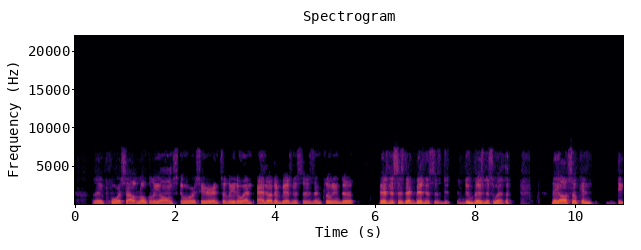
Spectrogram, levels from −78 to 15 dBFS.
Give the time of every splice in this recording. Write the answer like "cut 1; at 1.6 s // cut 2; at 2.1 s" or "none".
none

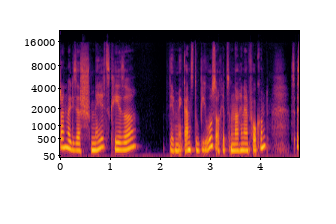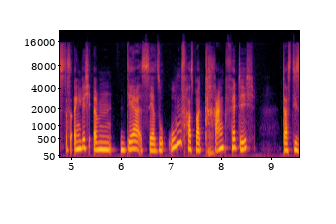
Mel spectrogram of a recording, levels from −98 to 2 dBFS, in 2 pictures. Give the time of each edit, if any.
none

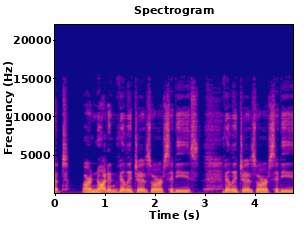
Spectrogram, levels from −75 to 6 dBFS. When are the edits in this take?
cut 1; at 3.3 s

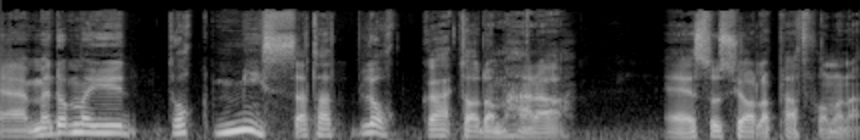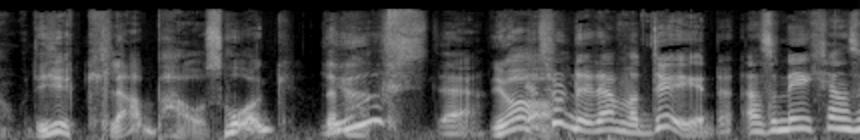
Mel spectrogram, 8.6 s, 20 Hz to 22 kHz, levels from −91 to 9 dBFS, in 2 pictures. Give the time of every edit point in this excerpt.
cut 1; at 2.3 s // cut 2; at 5.4 s

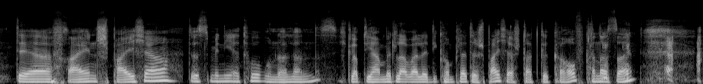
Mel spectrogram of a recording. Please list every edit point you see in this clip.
cut 1; at 1.8 s

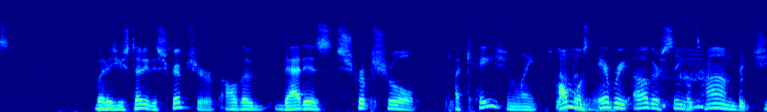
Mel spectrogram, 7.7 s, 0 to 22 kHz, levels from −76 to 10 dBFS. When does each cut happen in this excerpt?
cut 1; at 2.7 s // cut 2; at 5.5 s

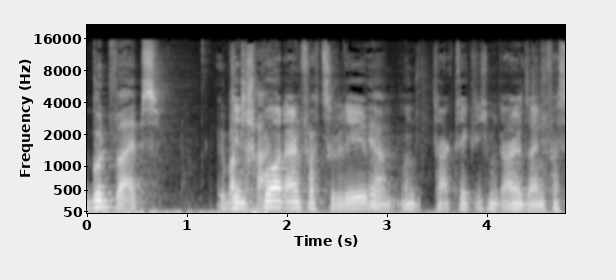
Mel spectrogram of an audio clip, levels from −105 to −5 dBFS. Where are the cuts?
cut 1; at 3.3 s

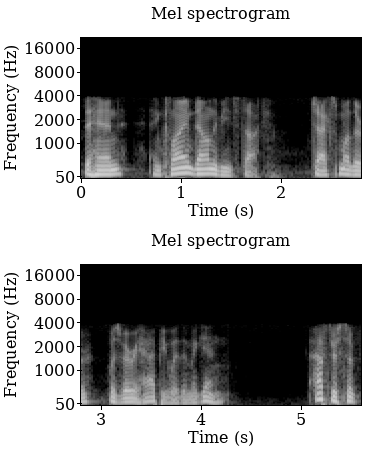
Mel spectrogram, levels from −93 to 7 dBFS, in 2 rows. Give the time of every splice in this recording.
none

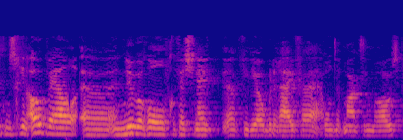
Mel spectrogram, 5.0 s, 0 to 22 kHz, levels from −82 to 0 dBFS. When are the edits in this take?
cut 1; at 0.9 s // cut 2; at 2.1 s // cut 3; at 4.0 s

